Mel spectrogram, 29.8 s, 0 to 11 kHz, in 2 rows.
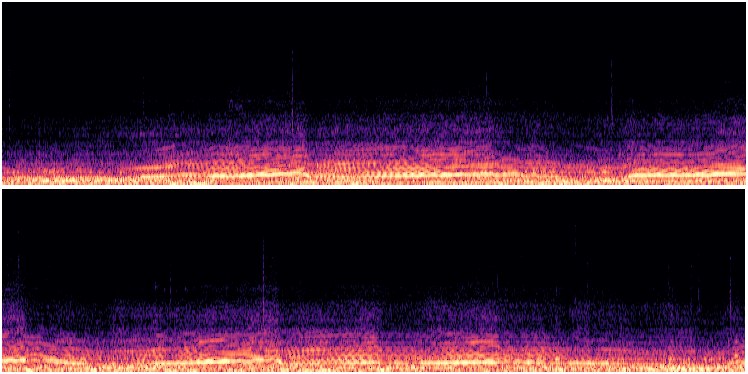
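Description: Audi RS 3's turbocharged five-cylinder engine heard from inside the cabin, accelerating hard and easing off in turn. The pitch climbs and then drops suddenly at each upshift, about three times, and glides down between pulls, under a steady rumble of tyre and road noise.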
